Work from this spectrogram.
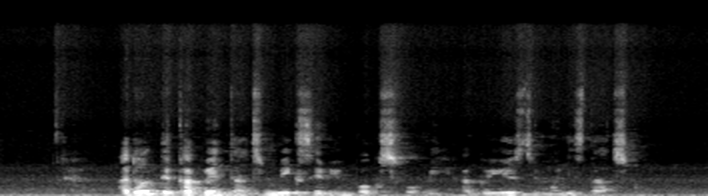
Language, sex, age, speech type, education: Nigerian Pidgin, female, 15-29, spontaneous, tertiary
